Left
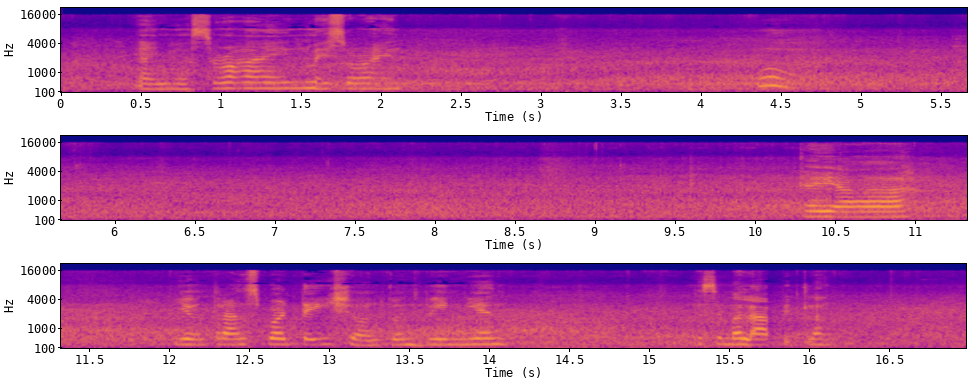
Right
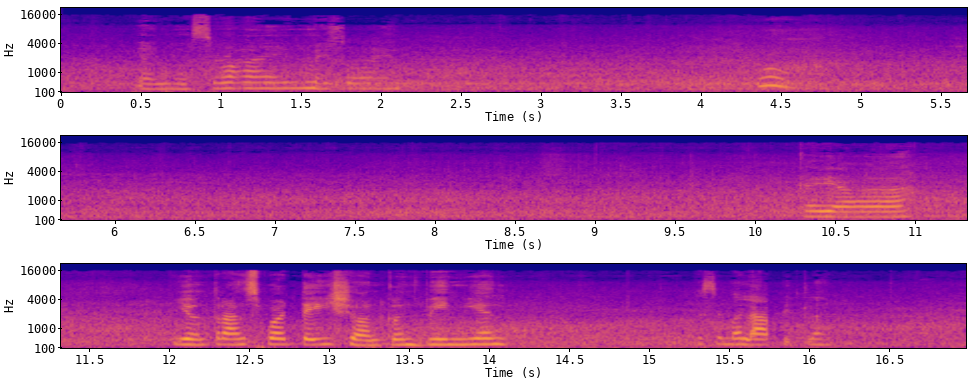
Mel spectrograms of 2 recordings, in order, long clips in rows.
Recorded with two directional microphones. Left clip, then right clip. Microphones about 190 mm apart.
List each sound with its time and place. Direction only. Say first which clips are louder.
0.5 s speech: left 6 dB; 10° right (ahead or behind)
10.3 s speech: left 4 dB; 5° right (ahead or behind)
12.1 s speech: right 2 dB; 30° right (ahead or behind)
15.5 s speech: left 1 dB; 15° right (ahead or behind)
